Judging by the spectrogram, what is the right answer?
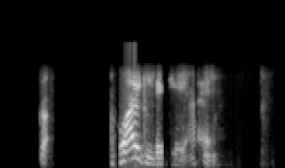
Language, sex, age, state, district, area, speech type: Hindi, male, 60+, Uttar Pradesh, Hardoi, rural, conversation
